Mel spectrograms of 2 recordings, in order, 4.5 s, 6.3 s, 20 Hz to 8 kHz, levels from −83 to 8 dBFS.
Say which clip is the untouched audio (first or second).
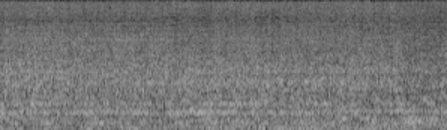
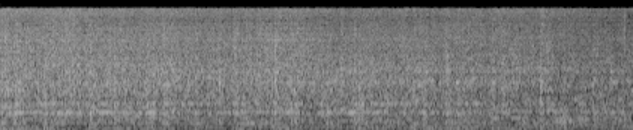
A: second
